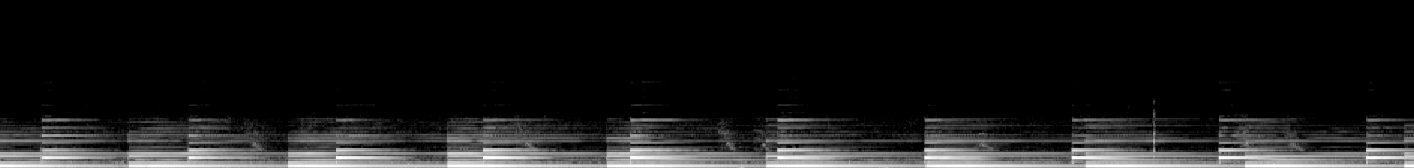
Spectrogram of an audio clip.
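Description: A railway level crossing's warning bell ringing steadily in paired strokes, about one pair a second, each stroke dying away before the next. It sounds while the crossing is activated for an approaching train.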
